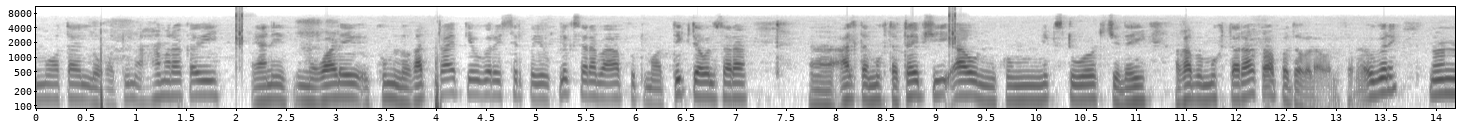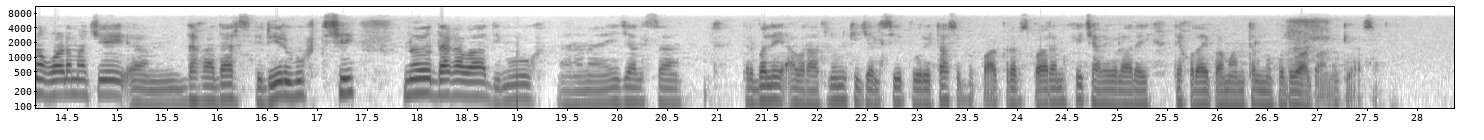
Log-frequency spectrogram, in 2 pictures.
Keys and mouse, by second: 13.2 e, 13.3 click.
